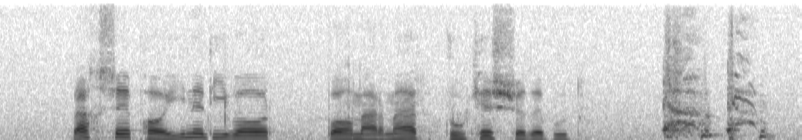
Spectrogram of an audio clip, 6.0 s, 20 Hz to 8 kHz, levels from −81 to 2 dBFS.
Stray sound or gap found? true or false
true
